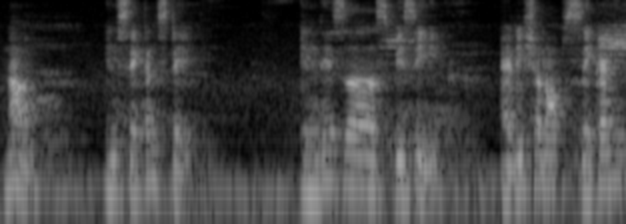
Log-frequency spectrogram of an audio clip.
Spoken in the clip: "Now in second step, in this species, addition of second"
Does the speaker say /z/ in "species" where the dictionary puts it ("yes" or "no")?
no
